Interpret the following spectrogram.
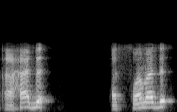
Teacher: جھٹکے سے جو بند کیا یہ بھی غلط ہے. اس کو آپ نے قلقلہ کو حمزہ بنا دیا، یہ ٹھیک نہیں ہے، یہ بھی غلط ہے.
